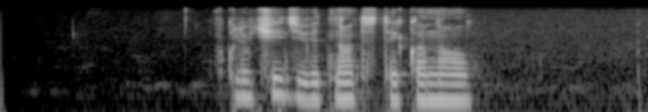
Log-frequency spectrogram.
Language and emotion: Russian, sad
